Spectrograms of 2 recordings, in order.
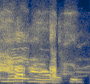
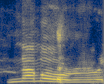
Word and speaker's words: Namor: Not Namor. Namor. You got to make the R roll.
